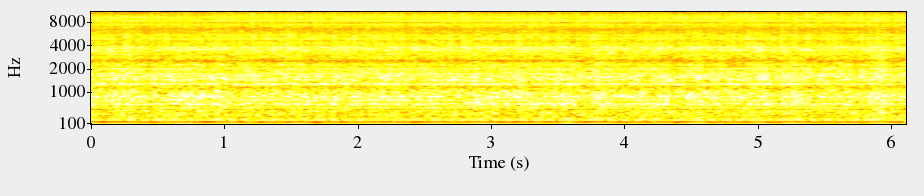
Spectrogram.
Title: Washing machine Beko WMY81283LMB2 unbalanced loud rattling final spin 1200rpm with water swirl!!!!!!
